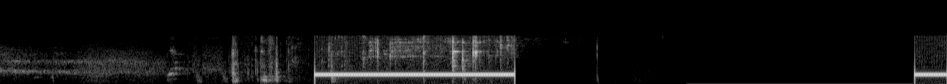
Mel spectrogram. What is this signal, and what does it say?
Ringback tone (North America), 440 + 480 Hz.
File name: rg-1600-unknown- - - .59312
